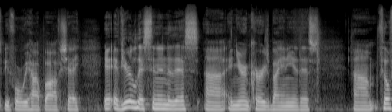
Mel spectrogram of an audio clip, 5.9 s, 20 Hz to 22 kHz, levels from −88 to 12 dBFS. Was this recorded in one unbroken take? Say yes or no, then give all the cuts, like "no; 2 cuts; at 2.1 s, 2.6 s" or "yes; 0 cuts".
yes; 0 cuts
